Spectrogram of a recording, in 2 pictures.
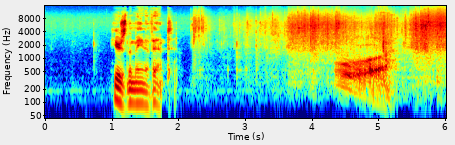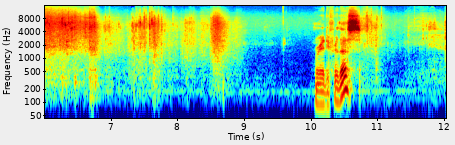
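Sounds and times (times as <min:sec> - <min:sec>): plastic bag rustling: 0:02.2 - 0:09.1, 0:10.7 - 0:11.7
cardboard package sliding groan: 0:03.7 - 0:06.9.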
